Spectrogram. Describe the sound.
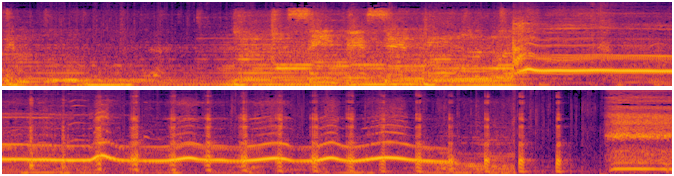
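A person howls like a dog, one long sustained wavering howl lasting several seconds, loud, following a stretch of busy noisy background; a caller howling during a call-in programme.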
